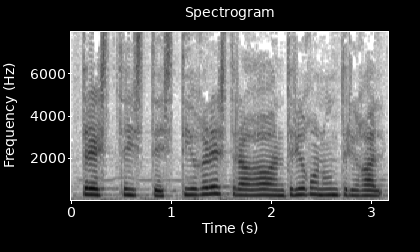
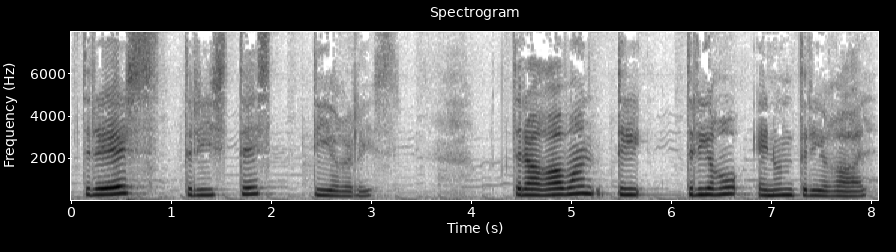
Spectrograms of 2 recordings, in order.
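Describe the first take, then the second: First: The words are spoken at a normal pace. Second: The words are spoken at a slow pace. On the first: "A velocidad normal"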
